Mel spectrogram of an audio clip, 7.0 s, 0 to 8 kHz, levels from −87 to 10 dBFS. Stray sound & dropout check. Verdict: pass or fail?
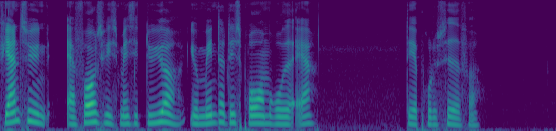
pass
